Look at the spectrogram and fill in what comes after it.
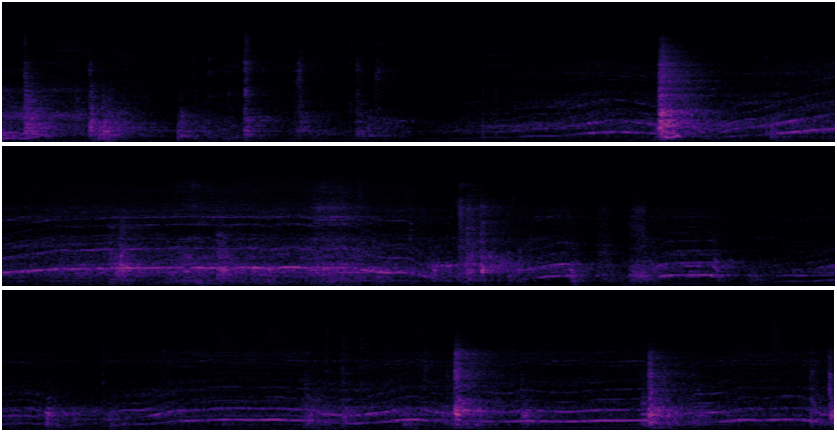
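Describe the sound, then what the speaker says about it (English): A small lift rises inside a shop, its motor whining in repeated climbing and falling tones over a low hum, punctuated by sharp clanks and clicks, fairly close, with no talking. "Let's take a ride up here in the lift"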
